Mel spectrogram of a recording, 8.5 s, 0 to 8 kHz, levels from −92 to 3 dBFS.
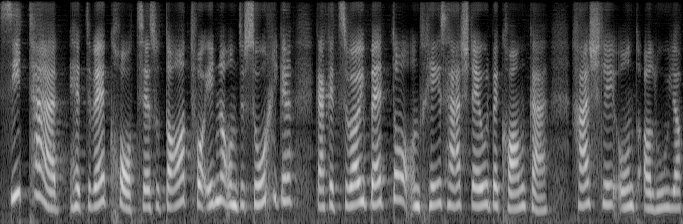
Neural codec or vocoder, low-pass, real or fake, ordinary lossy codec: codec, 16 kHz, about 1 kbps, DyCAST, with the encoder's durations; none; fake; none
